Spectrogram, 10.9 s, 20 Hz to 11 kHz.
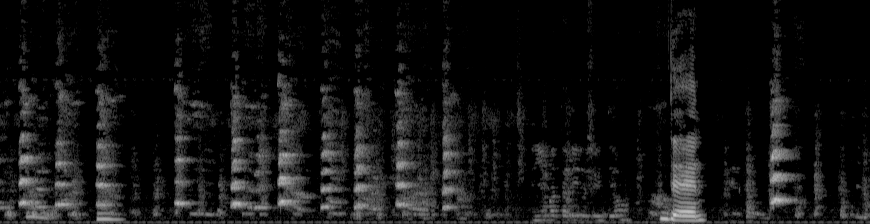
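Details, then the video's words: Shih Tzu pup, one month and seven days old, barking around 12 am: a quick series of sharp, high yaps for six seconds, then a quieter murmur and one louder yelp. "shitzu 1 month And 7 days tumatahol na pala"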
